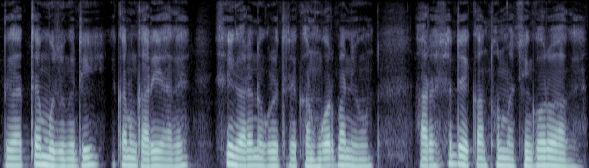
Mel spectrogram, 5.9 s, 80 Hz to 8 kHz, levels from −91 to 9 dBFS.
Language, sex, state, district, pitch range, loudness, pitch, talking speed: Chakma, male, Tripura, Dhalai, 125-135 Hz, -16 LUFS, 130 Hz, 205 wpm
